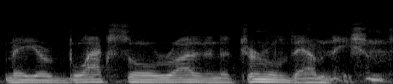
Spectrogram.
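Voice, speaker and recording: An actor playing a bitter, drunken manservant in a theatrical radio horror drama, muttering to himself. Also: male voice, fairly low pitch, fairly even intonation, slow. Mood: bitter, gloating. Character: bitter drunken manservant, resentful, then terror-stricken by a ghost. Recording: muffled radio drama recording, faint noise.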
